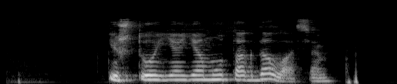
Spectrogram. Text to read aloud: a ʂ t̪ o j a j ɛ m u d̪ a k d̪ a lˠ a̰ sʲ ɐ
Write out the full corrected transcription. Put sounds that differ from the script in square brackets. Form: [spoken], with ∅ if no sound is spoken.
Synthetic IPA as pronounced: [i] ʂ t̪ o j a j [a] m u [t̪] a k d̪ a lˠ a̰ sʲ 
